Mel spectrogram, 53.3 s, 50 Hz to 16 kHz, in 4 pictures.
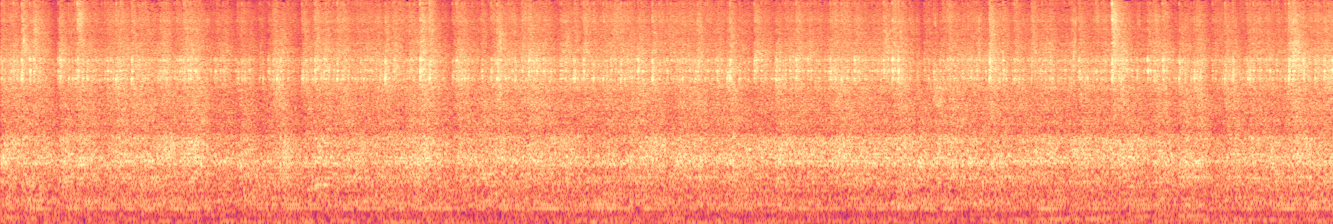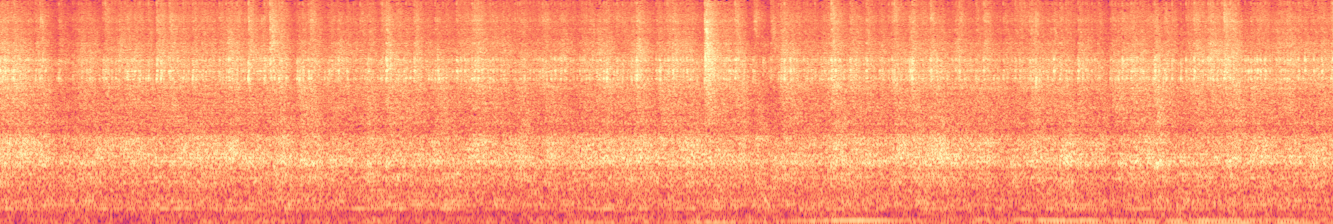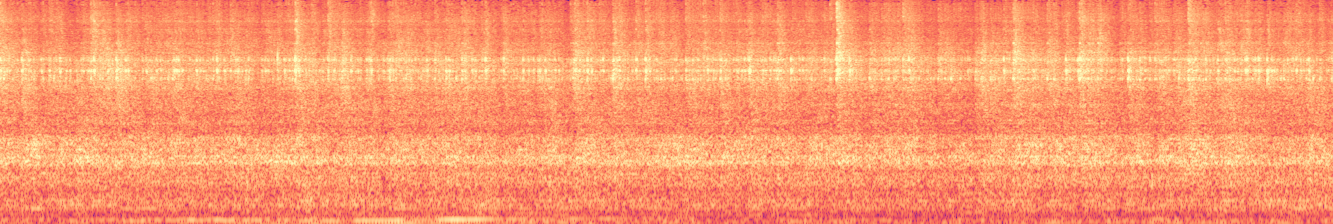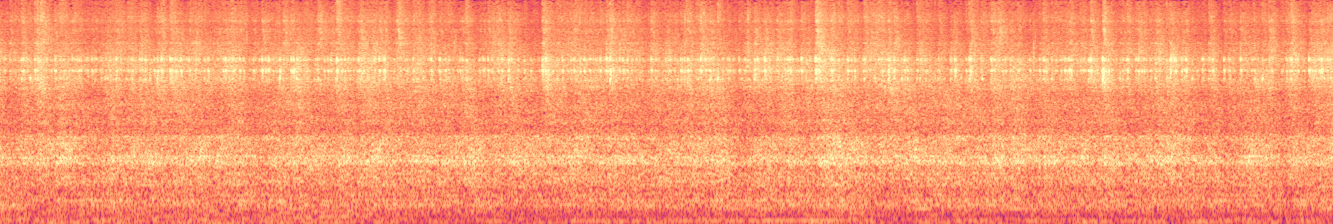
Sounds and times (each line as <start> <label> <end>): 0.0 rain hitting the metalic roof 53.3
